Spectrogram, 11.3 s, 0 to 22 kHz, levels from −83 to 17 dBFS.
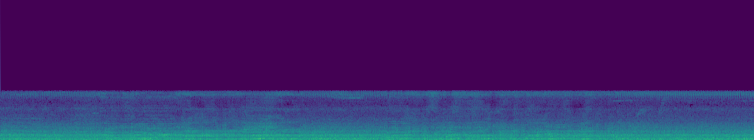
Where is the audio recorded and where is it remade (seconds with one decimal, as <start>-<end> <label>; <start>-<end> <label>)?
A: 0.0-1.5 recorded; 1.5-4.5 remade; 4.5-5.8 recorded; 5.8-9.2 remade; 9.2-11.3 recorded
